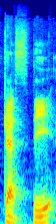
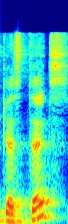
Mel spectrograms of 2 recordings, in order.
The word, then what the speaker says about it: Castex: Je pense que nous avons en Lucie Castex, je prononce Castex parce que si vous voulez, c'est un nom de famille béarnais. Moi, je suis moi-même issu du Béarn et donc on prononce toutes les lettres.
